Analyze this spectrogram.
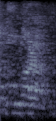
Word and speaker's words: दोगाड़ा: दोगाड़ा, spelling यही है, pronunciation शायद दोगड़ा या दोगाड़ा में से कुछ बोलते हैं, तो जो भी अच्छी तरीके से जानता है वो देख लीजिएगा, बाकी दोगाड़ा ही बोला जाता है राजस्थान के अंदर प्री मानसून शावर को।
